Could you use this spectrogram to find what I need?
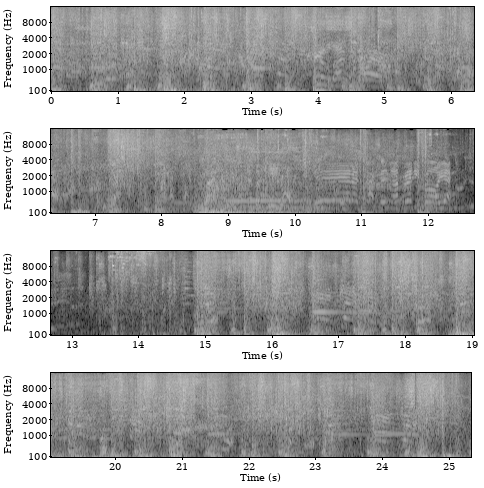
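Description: Melee weapons hack and slash rapidly into a crowd of creatures.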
